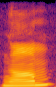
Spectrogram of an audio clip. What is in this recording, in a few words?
"ngam9", taiwanese syllables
